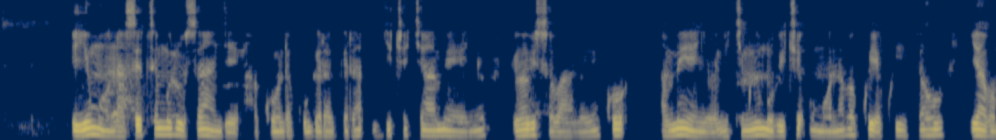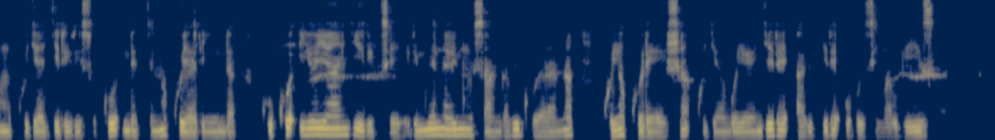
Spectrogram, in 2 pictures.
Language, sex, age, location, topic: Kinyarwanda, male, 18-24, Kigali, health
